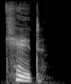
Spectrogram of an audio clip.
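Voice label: "kid", British English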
